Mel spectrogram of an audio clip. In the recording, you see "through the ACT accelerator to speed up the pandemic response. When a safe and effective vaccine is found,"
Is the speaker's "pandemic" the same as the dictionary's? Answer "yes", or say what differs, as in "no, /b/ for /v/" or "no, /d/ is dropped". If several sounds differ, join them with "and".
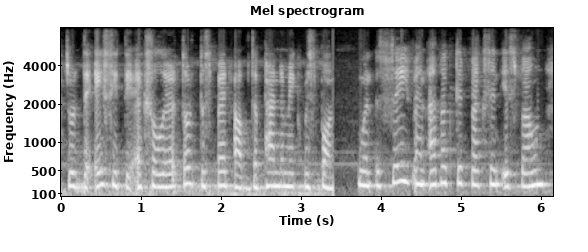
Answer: yes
